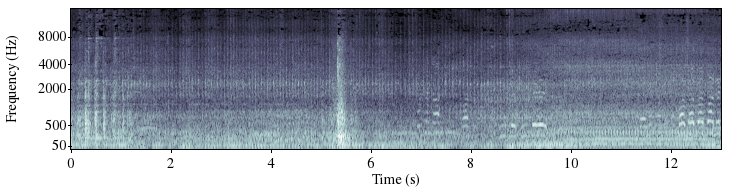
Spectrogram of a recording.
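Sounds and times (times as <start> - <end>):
tractor diesel engine running: 0.0 - 13.0
loud bang or clank: 5.2 - 5.8.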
